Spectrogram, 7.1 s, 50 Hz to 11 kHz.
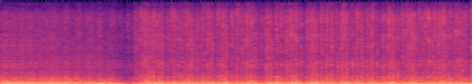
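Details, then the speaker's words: Chevrolet S-10 with LQ9 V8 swap, Holley Terminator X Max and Current Performance harness, first start with no transmission fitted: fires up and settles into a deep, even V8 idle with a quick blip, no misfire, ticking or knocking; normal first start. "But, yeah, what a good feeling that was to hear that thing fire off, and it sounds good."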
